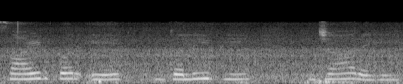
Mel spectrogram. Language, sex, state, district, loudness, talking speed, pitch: Hindi, female, Punjab, Fazilka, -16 LUFS, 105 wpm, 235 Hz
